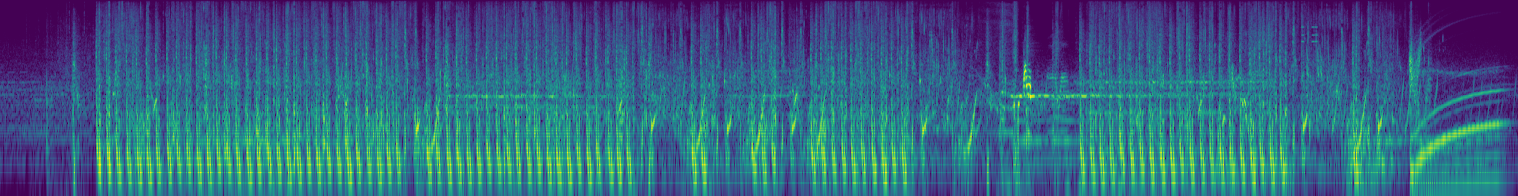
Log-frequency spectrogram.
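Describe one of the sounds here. Ink sprays out in a fast, steady stream of wet splats.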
